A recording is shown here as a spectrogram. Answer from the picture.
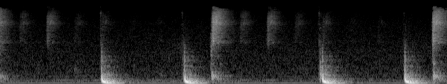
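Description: Simple 808 drum-machine beat in a heartbeat pattern: pairs of deep kicks that drop in pitch, about 0.8 s apart, with bright short hits between them trailing off in fading delay echoes.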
